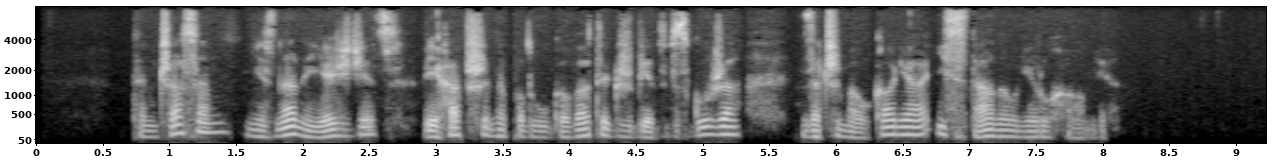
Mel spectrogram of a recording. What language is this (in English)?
Polish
